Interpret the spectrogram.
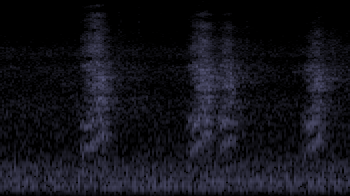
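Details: A magpie-jay, common around Nuevo Arenal, Costa Rica, gives three harsh, rasping, somewhat cat-like squawks, evenly spaced about every seven-tenths of a second, over a faint background hiss.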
